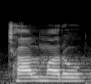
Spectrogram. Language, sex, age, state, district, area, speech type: Punjabi, male, 30-45, Punjab, Kapurthala, urban, read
